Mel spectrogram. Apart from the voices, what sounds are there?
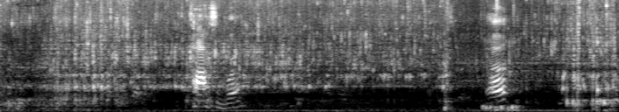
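toilet being flushed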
